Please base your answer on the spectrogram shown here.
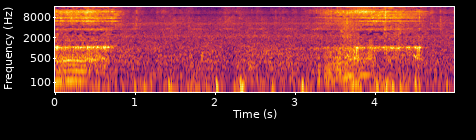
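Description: Rough, rattling snore sounds with noisy breathing in a quiet room.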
